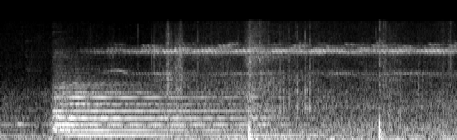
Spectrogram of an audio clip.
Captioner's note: clock bell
